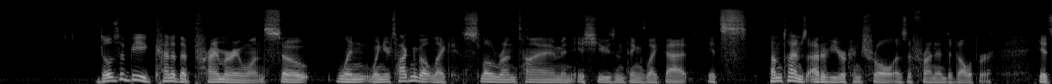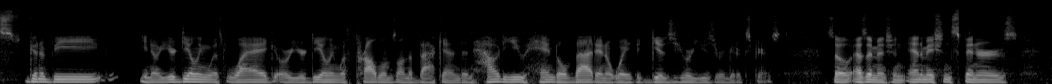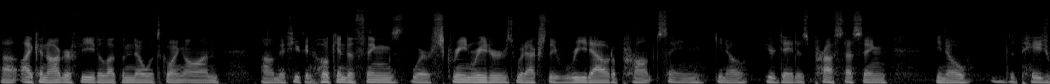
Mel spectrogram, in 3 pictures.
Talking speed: 210 wpm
